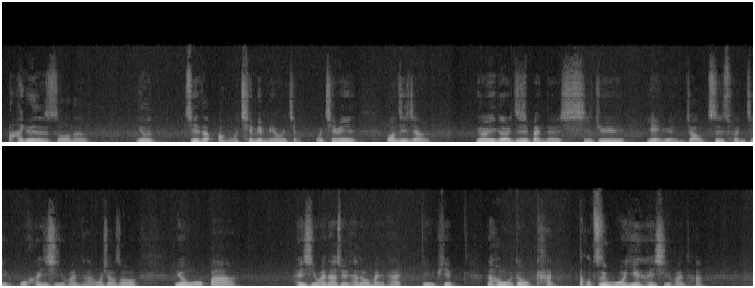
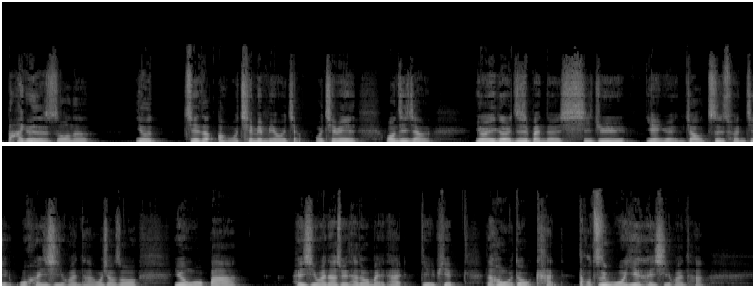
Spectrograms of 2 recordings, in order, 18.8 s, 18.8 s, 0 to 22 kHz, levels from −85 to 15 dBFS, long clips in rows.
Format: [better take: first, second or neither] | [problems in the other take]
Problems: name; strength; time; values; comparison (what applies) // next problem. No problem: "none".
second | hiss; faint; throughout; 20 dB below the speech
